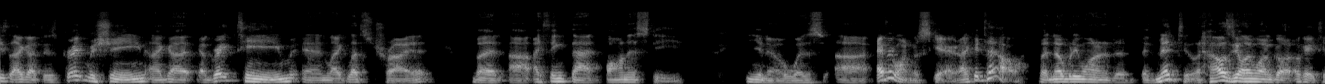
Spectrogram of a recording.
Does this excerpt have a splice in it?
no; 0 cuts

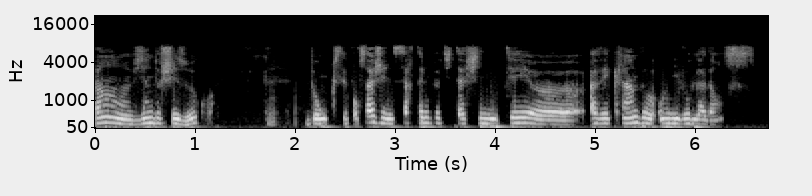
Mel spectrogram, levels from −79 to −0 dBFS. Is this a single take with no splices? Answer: yes; 0 cuts

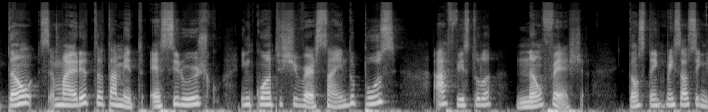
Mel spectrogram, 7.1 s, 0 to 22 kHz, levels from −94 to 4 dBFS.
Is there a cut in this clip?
no; 0 cuts

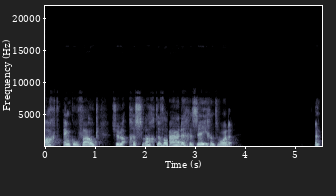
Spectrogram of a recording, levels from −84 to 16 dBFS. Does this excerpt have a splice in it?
yes; 2 cuts; at 1.7 s, 2.4 s

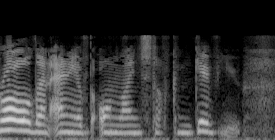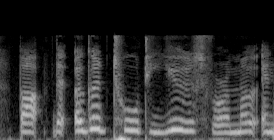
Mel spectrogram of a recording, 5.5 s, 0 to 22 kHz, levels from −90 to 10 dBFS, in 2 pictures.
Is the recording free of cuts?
yes; 0 cuts

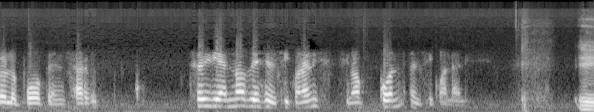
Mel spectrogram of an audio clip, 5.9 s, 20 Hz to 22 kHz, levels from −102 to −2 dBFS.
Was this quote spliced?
no; 0 cuts

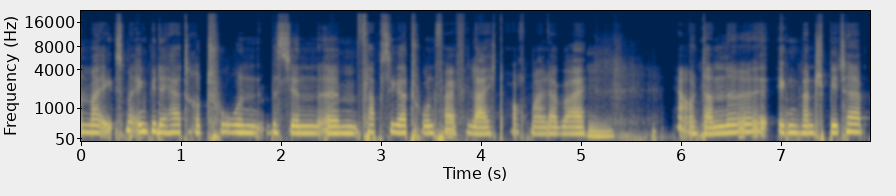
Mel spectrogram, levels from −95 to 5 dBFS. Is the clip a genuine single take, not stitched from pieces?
yes; 0 cuts

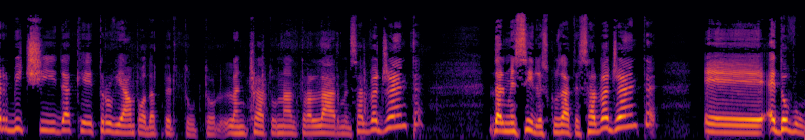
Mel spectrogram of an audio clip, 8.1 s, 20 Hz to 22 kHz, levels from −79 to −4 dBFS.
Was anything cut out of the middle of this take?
yes; 3 cuts; at 1.3 s, 3.5 s, 4.9 s

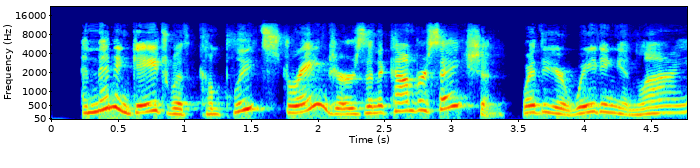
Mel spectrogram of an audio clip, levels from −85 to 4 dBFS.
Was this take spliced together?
yes; 1 cut; at 3.4 s

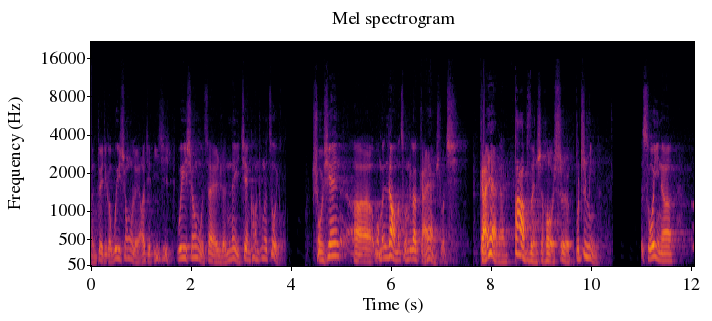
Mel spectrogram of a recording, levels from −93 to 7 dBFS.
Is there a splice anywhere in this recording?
yes; 1 cut; at 1.7 s

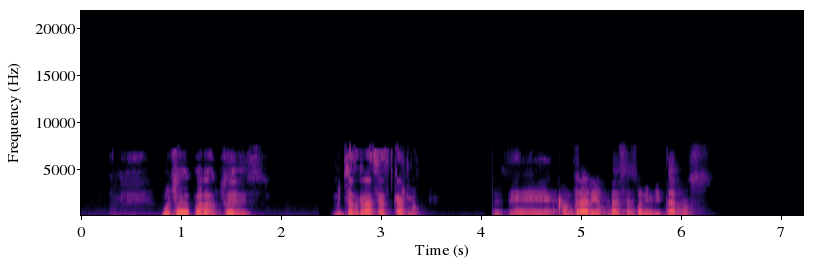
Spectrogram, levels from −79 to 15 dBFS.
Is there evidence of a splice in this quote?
yes; 3 cuts; at 1.1 s, 4.8 s, 5.5 s

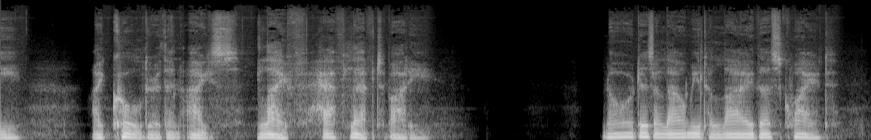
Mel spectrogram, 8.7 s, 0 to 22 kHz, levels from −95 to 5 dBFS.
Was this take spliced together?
yes; 5 cuts; at 1.0 s, 2.6 s, 3.8 s, 6.5 s, 7.0 s

